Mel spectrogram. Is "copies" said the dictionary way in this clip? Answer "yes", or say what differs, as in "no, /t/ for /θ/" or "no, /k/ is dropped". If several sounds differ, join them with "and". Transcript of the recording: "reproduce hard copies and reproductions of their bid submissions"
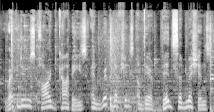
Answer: yes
